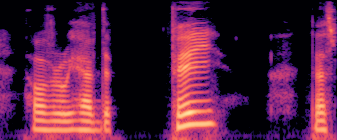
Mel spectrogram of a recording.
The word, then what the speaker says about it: Ⲡ: However, we pronounce it as pay. So actually calls pronounced pay. They pronounce pi in Greek, but however pronounce like pay. The same way we say may and nay, we say also pay.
